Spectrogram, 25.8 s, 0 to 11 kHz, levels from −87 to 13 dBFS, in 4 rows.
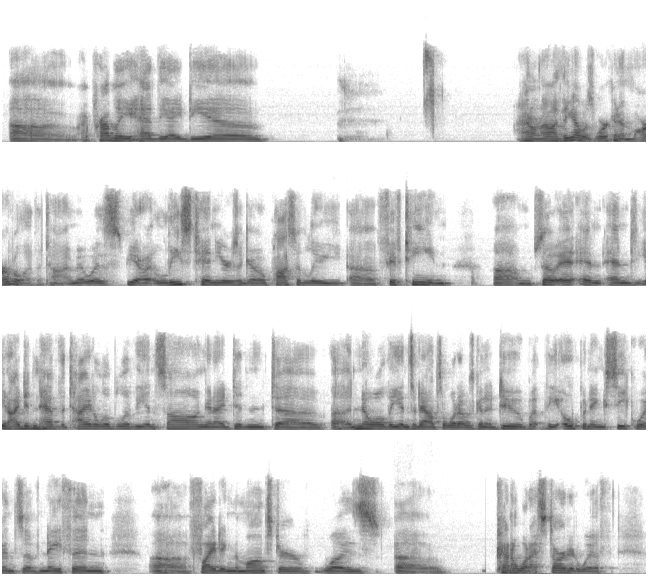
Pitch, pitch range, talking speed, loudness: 140 Hz, 130-155 Hz, 190 wpm, -21 LUFS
